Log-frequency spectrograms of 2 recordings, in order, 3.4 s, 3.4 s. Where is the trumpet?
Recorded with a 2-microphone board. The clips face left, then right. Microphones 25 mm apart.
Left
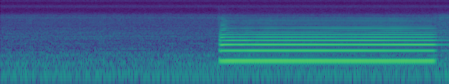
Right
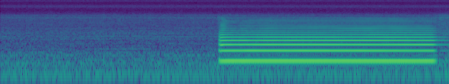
20° right (ahead or behind), 0.8 m.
